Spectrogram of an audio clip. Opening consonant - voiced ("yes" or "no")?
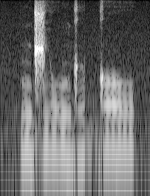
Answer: yes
